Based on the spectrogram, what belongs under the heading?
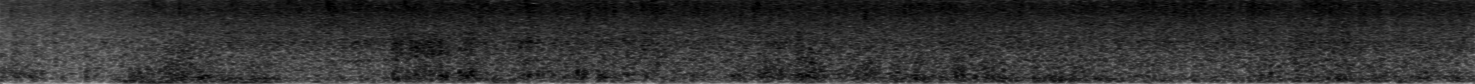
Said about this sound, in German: Aber wenn sich ein Unwetter ankündigt, denken auch Antje und Niklas Körtgen unweigerlich an das Schlimmste.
